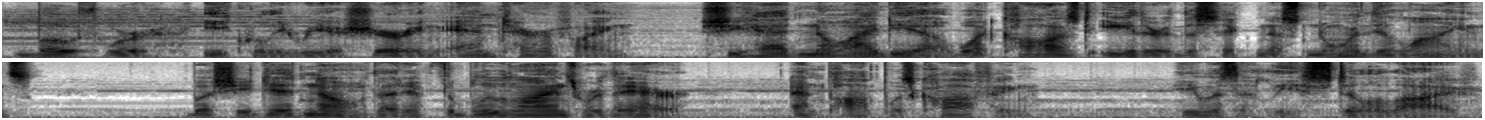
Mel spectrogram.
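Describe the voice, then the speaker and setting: A man's voice: low voice, measured pace, darkish tone. A man narrating scripted audio fiction in a dramatic storytelling style. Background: music.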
